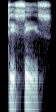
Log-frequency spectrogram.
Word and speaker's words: decease: In modern English, the word is pronounced with stress on the second syllable, decease.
